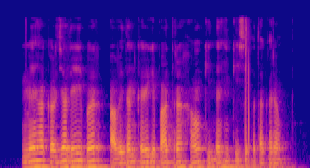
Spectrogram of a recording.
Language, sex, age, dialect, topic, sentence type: Chhattisgarhi, male, 18-24, Western/Budati/Khatahi, banking, statement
